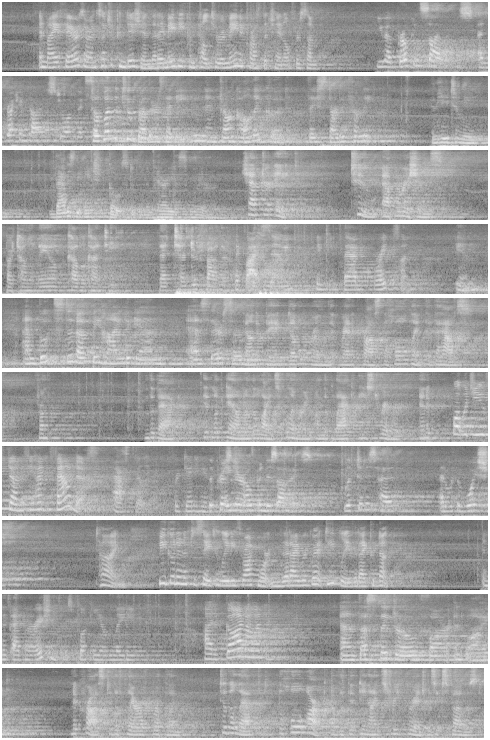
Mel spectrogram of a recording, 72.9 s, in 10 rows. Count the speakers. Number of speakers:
7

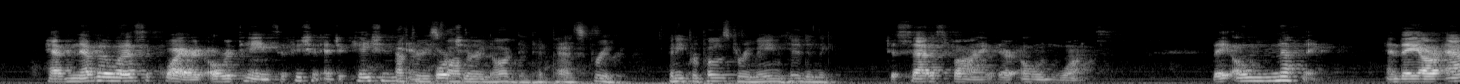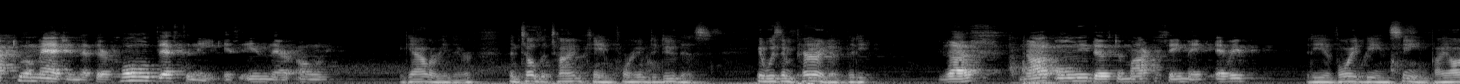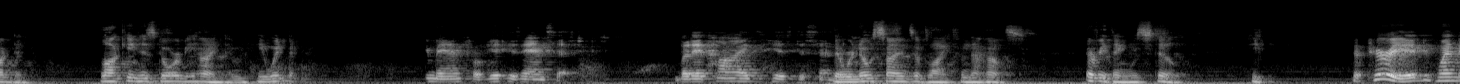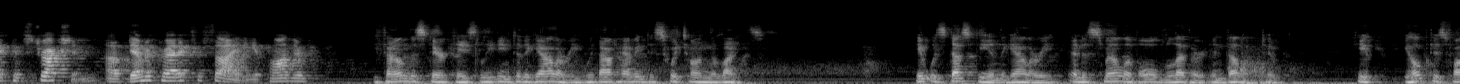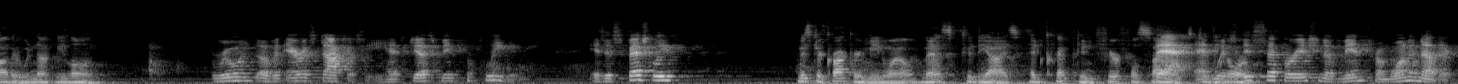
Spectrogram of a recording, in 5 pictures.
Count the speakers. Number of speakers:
2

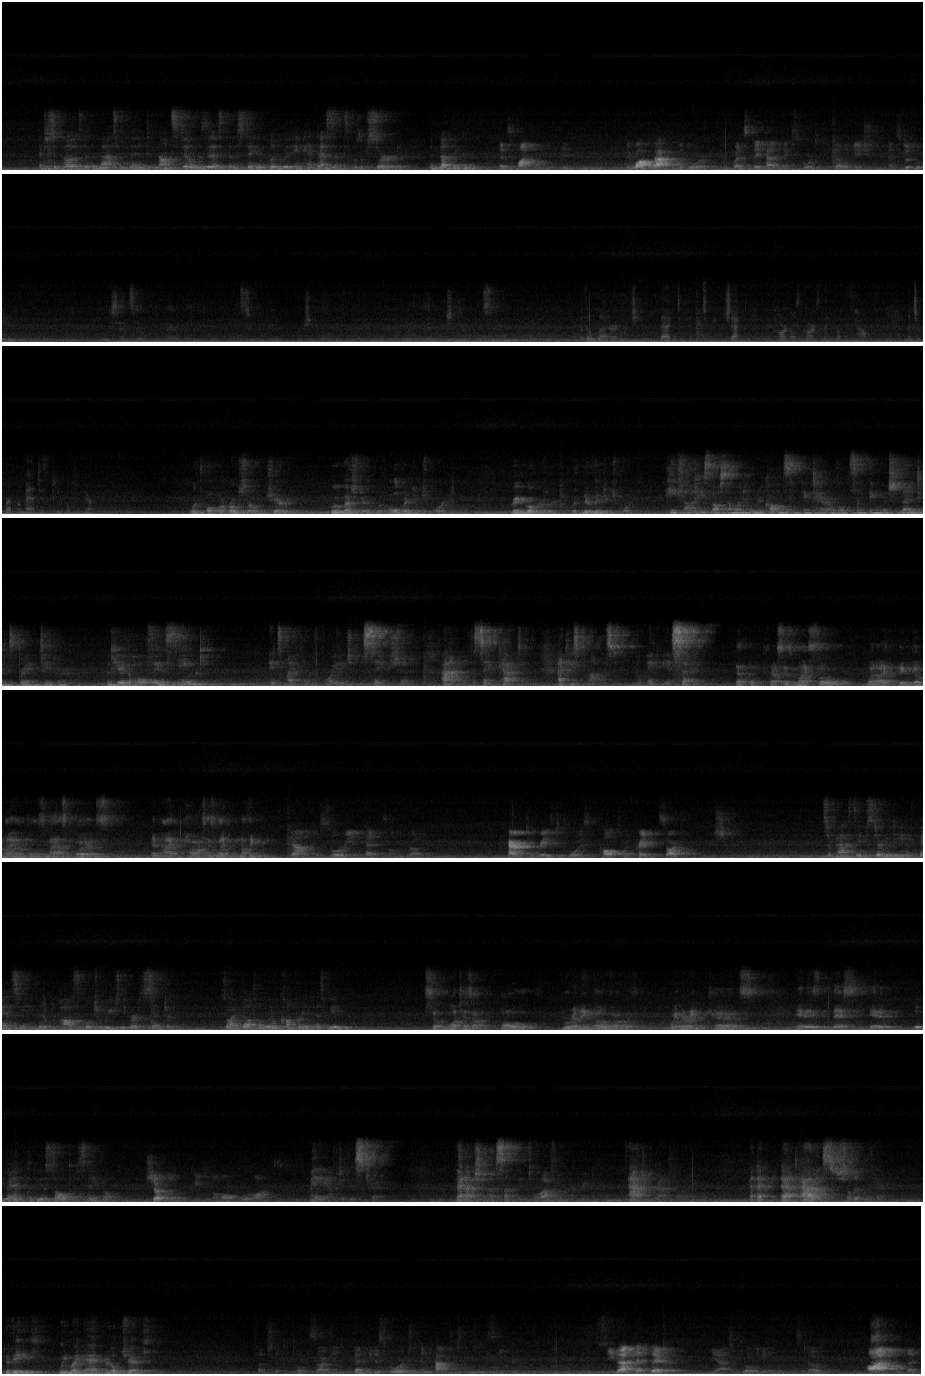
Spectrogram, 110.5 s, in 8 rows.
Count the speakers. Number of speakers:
8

